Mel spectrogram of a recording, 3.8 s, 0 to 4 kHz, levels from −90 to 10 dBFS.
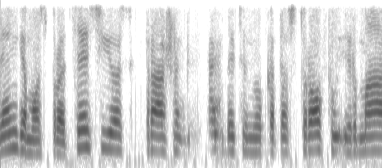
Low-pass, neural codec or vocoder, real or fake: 3.6 kHz; none; real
